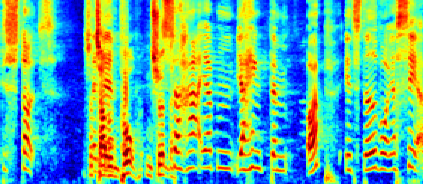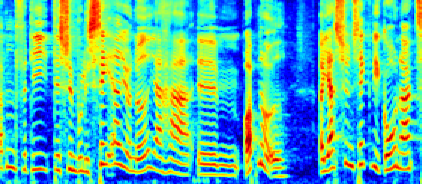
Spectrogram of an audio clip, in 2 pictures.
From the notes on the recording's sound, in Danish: Live podcast i forbindelse med HCA Marathon. I denne live podcastudsendelse i forbindelse med årets HCA Marathon.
